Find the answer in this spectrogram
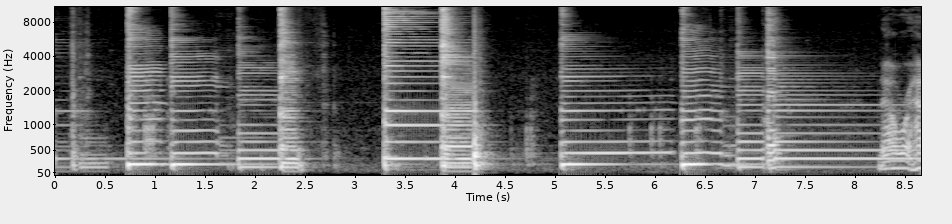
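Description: Steel-string acoustic guitar playing a single-note blues lick in E in standard tuning. Picked notes, some in quick pairs, each left ringing, with a short near-silent pause about three seconds in.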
